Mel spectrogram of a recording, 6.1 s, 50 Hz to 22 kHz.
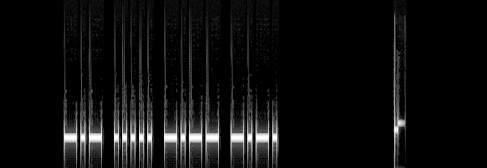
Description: Morse code, heard as a keyed tone, about 22 wpm, 700 Hz. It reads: K5YC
